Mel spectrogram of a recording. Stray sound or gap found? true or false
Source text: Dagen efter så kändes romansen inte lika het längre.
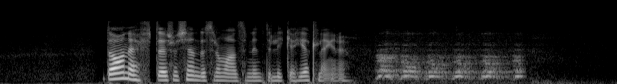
true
